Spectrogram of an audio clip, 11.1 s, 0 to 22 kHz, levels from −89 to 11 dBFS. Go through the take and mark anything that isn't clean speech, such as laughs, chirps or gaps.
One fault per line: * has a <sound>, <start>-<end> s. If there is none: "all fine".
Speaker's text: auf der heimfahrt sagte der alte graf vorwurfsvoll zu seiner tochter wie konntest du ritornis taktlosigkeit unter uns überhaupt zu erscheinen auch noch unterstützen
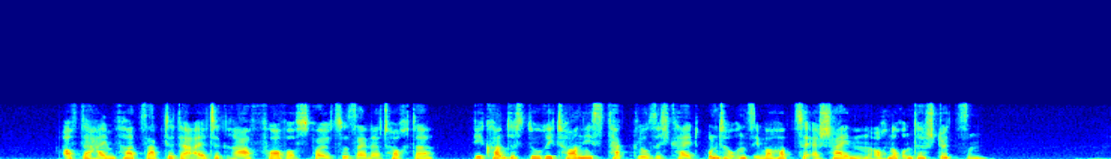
all fine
